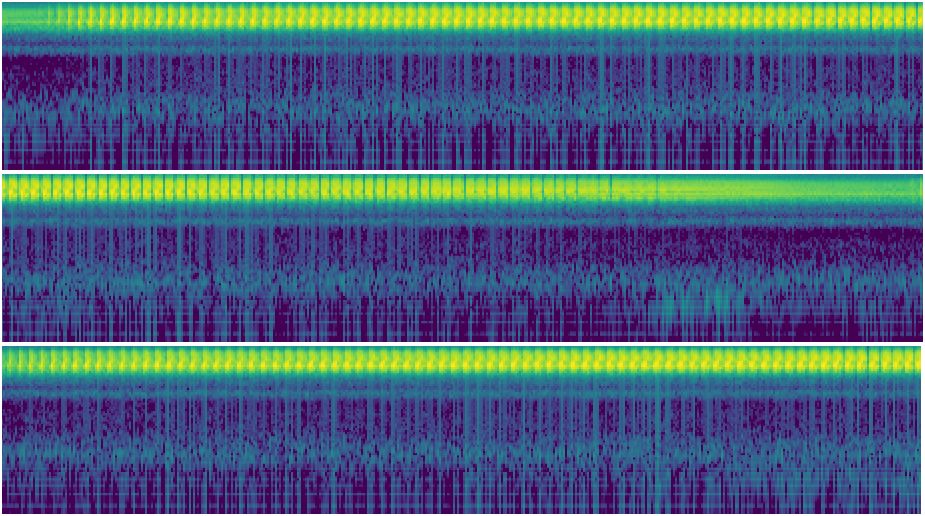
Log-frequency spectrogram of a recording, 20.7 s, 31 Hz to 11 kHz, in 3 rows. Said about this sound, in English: There are actually over 2,500 species of cicadas globally. The males of most of those species and the females of some of them have timbal abdominal organs that produce the well-known cicada sound.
